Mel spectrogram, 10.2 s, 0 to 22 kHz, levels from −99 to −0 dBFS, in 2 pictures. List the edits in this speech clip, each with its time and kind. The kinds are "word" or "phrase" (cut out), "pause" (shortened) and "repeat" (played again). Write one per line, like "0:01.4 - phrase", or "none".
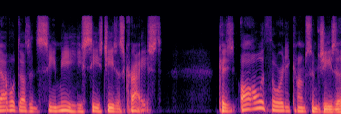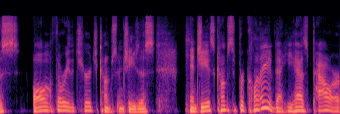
none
